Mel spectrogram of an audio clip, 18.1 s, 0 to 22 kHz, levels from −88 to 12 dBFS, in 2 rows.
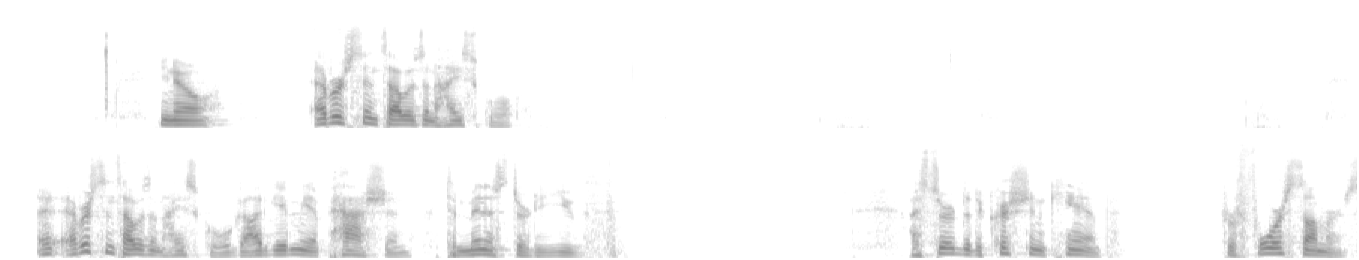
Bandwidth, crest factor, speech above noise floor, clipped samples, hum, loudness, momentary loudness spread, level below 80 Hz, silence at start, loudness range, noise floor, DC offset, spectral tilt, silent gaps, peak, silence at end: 17 kHz; 24 dB; over 41 dB; under 0.1%; none; -50 LUFS; 18 LU; -82 dBFS; 1.05 s; 8 LU; under -90 dBFS; under 0.1%; -6 dB/octave; none; -28 dBFS; 0 s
